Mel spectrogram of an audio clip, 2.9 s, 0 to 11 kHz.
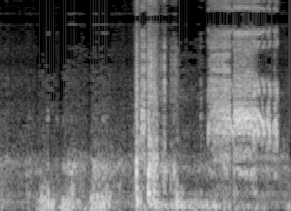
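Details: Barn owl recorded during copulation, 30 April 2018: a harsh, broadband screech rises out of low rumbling noise in the second half, lasting under a second.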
